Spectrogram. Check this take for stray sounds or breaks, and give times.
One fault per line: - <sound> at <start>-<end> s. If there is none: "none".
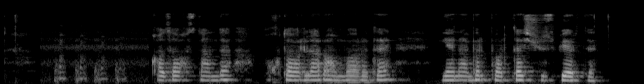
- laugh at 0.5-1.3 s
